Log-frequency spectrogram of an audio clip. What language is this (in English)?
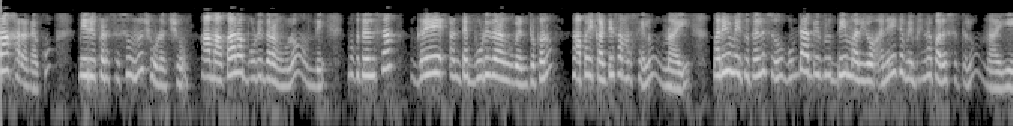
Telugu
